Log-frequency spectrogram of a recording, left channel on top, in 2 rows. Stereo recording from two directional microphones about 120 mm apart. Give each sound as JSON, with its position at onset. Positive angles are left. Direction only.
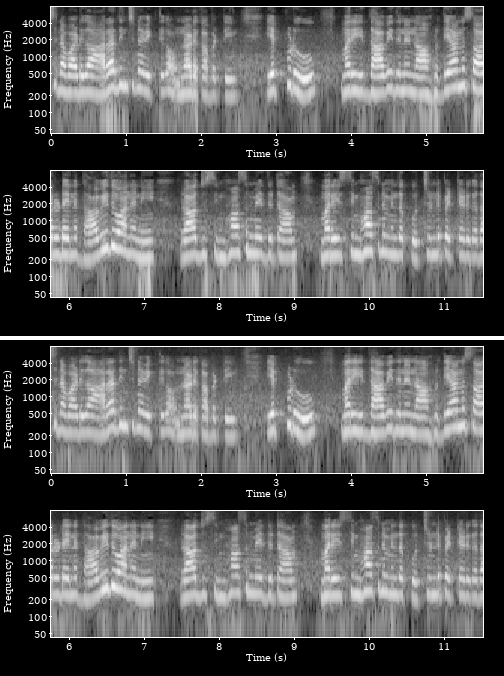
{"t": 0.0, "sound": "a woman's voice", "side_deg": 45}
{"t": 3.2, "sound": "speech", "side_deg": 10}
{"t": 3.8, "sound": "a woman's voice", "side_deg": 55}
